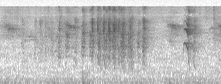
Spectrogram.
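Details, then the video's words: Jungle babblers in a group make rapid, rasping, squeaky chatter through the middle of the recording, with a sharp high note near the end and low background rumble. "Gang of Jungle babblers"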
